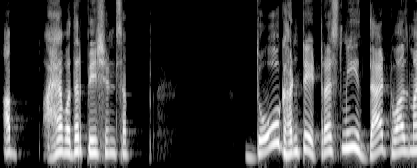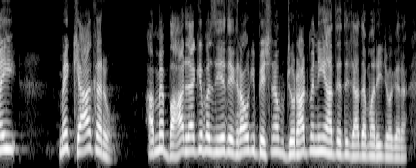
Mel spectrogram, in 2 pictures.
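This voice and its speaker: A middle-aged man with a fairly high voice answers questions in a spiritual discourse. He explains things earnestly and tells stories along the way. He moves freely between Hindi and English. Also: creaky.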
